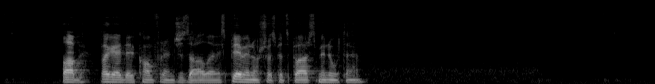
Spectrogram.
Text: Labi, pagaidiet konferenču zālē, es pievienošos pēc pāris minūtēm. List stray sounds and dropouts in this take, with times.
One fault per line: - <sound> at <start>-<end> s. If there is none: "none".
none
